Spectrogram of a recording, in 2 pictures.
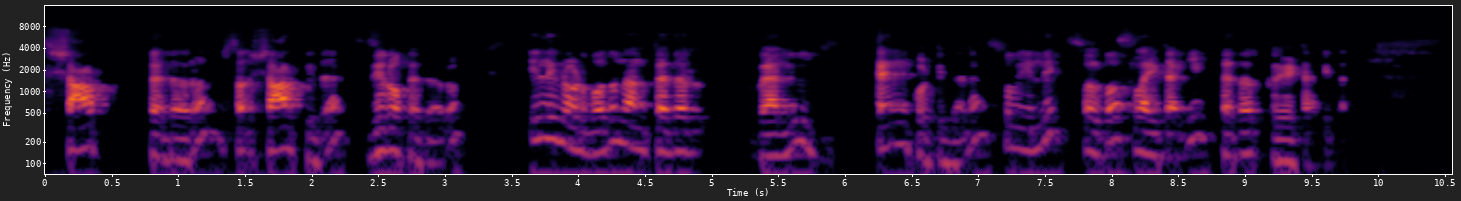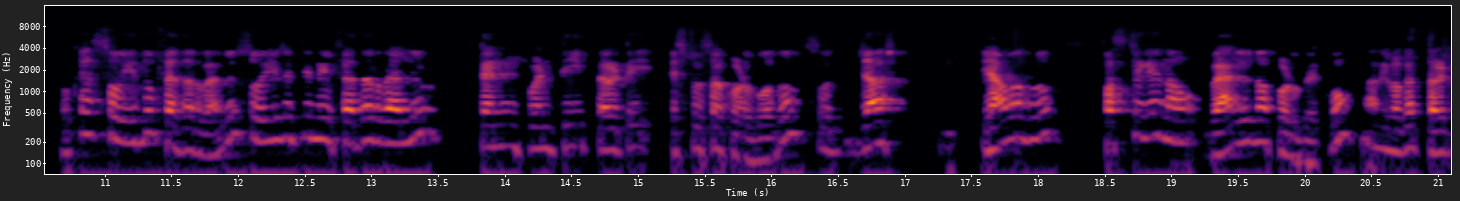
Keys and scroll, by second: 17.9 ctrl+d, 20.9 3, 21.0 0.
